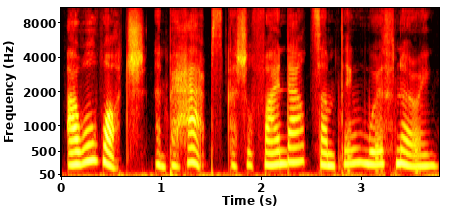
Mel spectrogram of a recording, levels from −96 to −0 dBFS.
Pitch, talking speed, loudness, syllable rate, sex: 245 Hz, 190 wpm, -18 LUFS, 4.5 syllables/s, female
